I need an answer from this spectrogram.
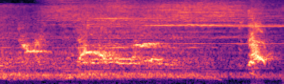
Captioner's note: screaming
